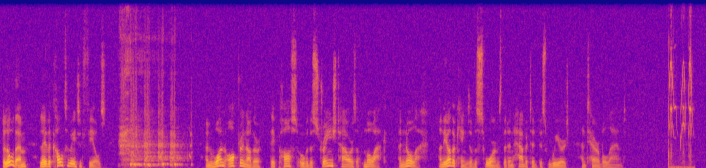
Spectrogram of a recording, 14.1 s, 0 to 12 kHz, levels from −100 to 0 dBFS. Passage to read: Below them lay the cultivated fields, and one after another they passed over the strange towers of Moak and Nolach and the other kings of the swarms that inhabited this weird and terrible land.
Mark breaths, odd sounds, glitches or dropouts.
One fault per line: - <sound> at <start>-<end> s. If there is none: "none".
- laugh at 2.4-3.9 s
- squeak at 13.4-13.9 s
